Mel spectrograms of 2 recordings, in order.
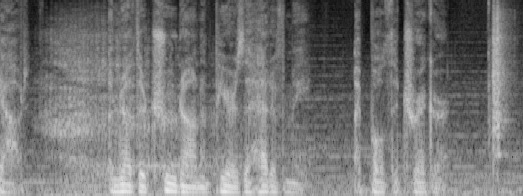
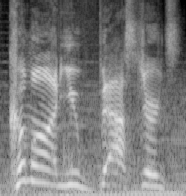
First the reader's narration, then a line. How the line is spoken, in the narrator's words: I yell again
